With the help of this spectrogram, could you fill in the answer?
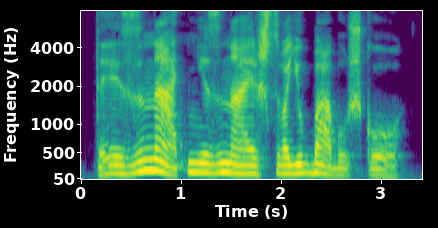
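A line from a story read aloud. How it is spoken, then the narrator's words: Growled. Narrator (Russian): прорычал Кристиан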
